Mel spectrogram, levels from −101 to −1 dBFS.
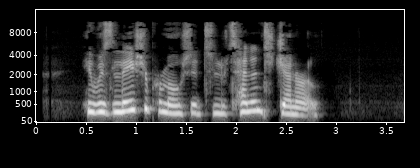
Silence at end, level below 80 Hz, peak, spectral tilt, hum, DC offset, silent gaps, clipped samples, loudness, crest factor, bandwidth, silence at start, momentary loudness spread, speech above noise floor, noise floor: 0.85 s; -76 dBFS; -4 dBFS; -4.5 dB/octave; none; under 0.1%; none; under 0.1%; -19 LUFS; 16 dB; 11.5 kHz; 0.5 s; 11 LU; 57 dB; -76 dBFS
